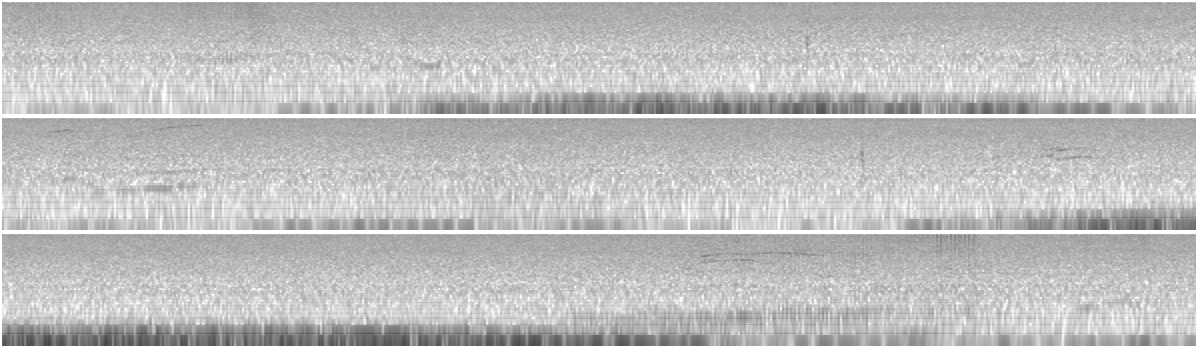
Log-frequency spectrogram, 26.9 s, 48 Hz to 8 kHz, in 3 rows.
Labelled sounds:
16.9	17.2	killer whale, Bigg's (transient), 1.2 to 1.4 kHz
23.1	24.1	killer whale, Bigg's (transient), 2.1 to 3.4 kHz

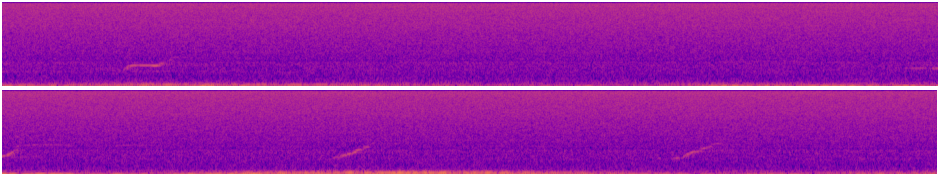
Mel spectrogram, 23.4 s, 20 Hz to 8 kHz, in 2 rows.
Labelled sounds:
20.4	20.8	humpback whale, 0.80 to 1.1 kHz

